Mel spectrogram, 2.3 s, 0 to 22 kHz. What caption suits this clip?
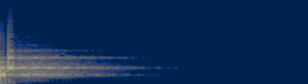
MA SFX Console 4
Sound from pack: "Mobile Arcade"
100% FREE!
200 HQ SFX, and loops.
Best used for match3, platformer, runners.
soundeffect, abstract, sound-design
